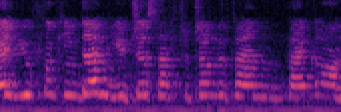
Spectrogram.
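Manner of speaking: plain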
